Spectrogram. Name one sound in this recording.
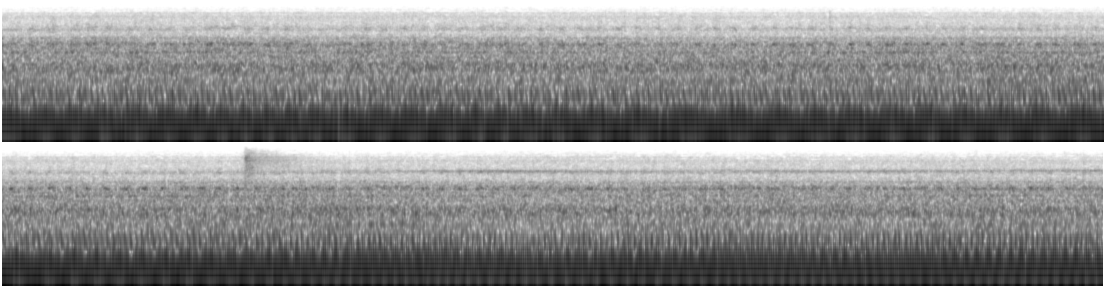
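A truck engine rumbles loudly and steadily close by.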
